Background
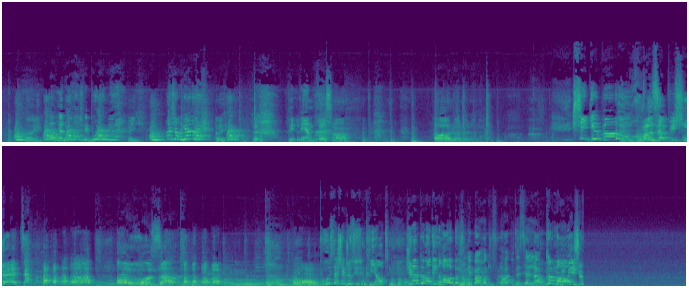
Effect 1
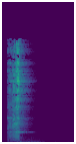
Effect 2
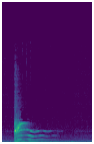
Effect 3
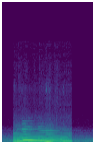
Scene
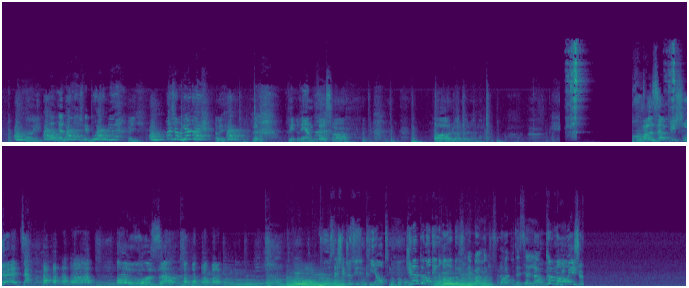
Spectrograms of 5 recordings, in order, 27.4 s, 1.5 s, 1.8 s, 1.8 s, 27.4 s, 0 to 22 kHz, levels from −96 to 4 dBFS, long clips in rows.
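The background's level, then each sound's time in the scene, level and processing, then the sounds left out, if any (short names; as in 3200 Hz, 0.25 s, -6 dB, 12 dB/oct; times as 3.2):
background -13 dB
11.15 replace with 1 -2 dB
13.11 add 1 -11.5 dB
19.16 add 3 -6 dB
22.11 add 3 -5.5 dB + bell 150 Hz -12 dB 0.71 oct
not used: 2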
